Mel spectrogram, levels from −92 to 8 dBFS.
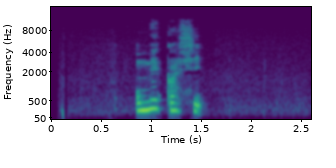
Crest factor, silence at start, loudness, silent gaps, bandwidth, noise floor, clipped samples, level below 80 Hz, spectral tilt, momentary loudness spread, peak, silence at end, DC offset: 18 dB; 0.85 s; -21 LUFS; none; 10.5 kHz; -64 dBFS; under 0.1%; -80 dBFS; -6 dB/octave; 10 LU; -6 dBFS; 1.1 s; under 0.1%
